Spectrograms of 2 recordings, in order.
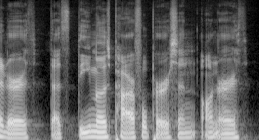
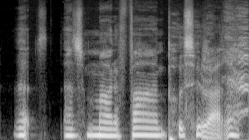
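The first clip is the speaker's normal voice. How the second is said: put-on, higher-pitched southern politician voice; 6 semitones higher than usual. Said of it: "in that exact tone of voice".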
